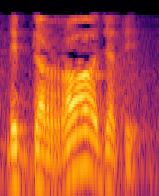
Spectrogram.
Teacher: Jimnya jangan panjang ya. Yang panjang hanya ro.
